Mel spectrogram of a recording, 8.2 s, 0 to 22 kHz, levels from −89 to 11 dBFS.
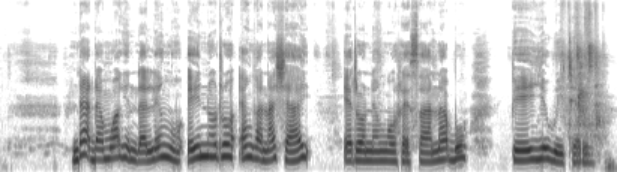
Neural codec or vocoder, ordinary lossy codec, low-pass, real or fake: none; none; none; real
